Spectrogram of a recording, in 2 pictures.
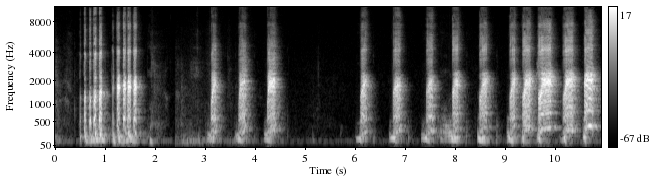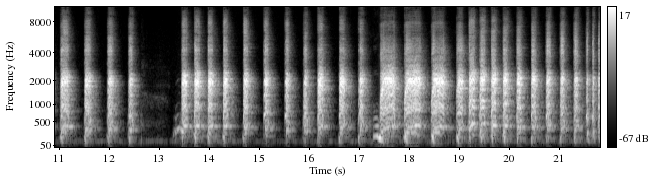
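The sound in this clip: Duck hunting call blown in many quacking notes, grouped in runs with short pauses between them. Later runs come faster and denser, with rhythmic, nasal, fairly loud quacks and no talking.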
